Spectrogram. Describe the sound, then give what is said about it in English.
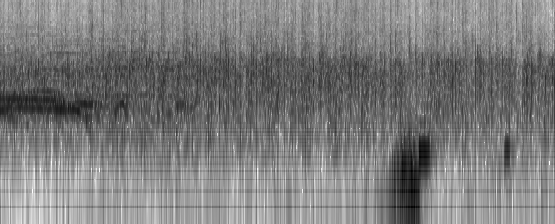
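An audience applauds the comics on the show steadily and loudly, a dense wash of clapping that holds at an even level for several seconds, with a brief low murmur or voice rising underneath near the end. “Give it up for everybody in the back.”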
